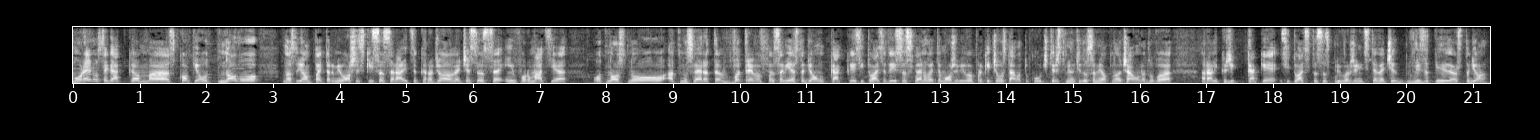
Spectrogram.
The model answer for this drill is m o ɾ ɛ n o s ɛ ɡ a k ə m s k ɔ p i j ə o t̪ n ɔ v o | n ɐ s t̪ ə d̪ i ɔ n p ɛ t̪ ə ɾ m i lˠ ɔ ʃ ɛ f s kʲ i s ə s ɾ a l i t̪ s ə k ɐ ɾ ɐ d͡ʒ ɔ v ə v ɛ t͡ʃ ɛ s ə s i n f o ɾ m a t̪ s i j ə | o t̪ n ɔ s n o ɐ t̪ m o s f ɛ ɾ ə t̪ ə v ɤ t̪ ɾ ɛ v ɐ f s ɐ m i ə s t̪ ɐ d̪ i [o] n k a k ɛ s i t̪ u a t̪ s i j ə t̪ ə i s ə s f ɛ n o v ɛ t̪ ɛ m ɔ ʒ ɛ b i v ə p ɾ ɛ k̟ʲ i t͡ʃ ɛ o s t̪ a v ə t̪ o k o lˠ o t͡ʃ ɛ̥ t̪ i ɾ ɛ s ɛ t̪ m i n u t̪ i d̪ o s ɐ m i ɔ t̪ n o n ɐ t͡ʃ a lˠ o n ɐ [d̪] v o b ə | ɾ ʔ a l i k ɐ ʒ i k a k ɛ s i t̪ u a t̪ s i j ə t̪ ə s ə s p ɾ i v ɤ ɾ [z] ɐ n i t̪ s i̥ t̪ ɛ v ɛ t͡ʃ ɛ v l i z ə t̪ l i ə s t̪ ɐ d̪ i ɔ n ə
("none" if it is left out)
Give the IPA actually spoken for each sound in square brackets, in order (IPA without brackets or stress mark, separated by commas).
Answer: ɔ, d̪, ʒ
